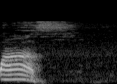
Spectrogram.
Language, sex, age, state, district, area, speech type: Assamese, female, 60+, Assam, Tinsukia, urban, read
